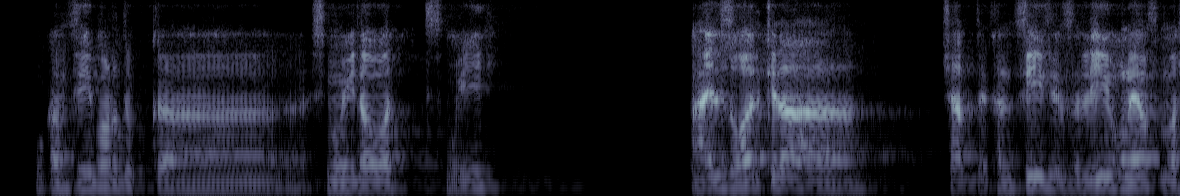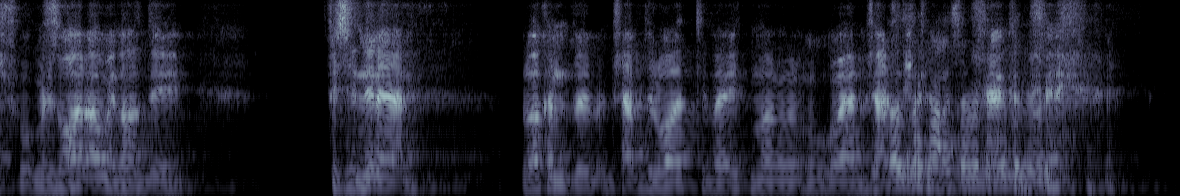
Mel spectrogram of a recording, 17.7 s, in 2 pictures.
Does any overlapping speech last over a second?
Yes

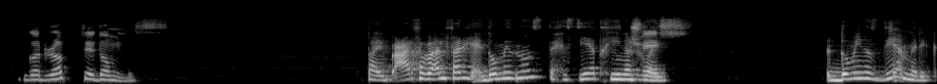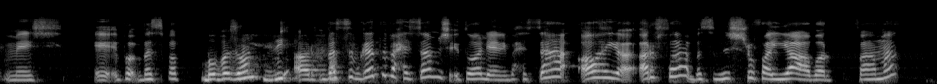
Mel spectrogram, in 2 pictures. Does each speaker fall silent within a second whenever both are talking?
Yes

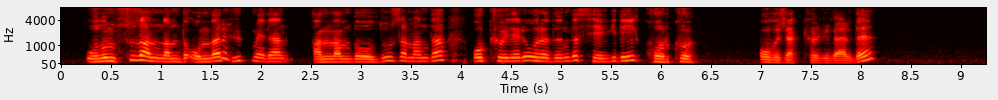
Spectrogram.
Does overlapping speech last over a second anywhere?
No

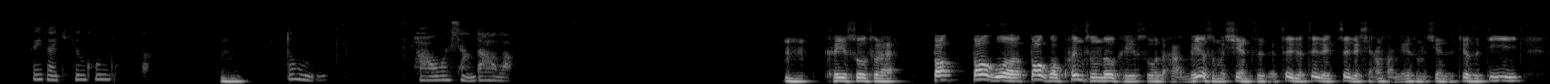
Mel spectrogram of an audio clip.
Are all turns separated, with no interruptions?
Yes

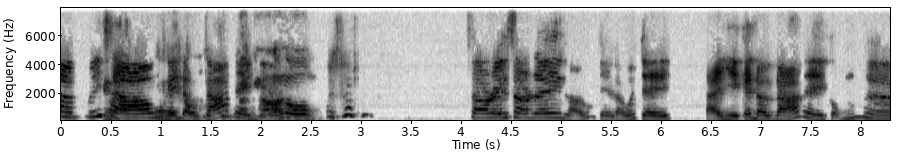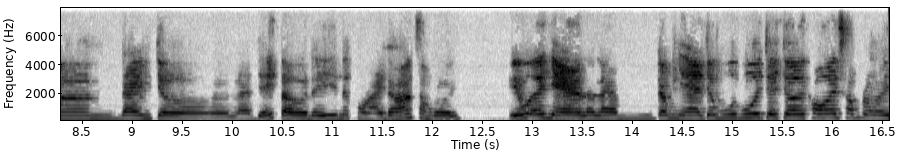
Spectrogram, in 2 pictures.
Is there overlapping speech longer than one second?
Yes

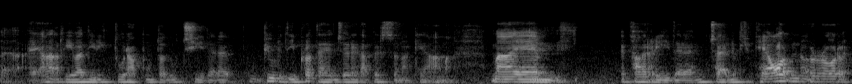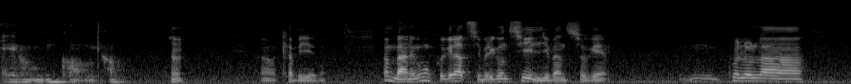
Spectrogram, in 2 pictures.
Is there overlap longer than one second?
No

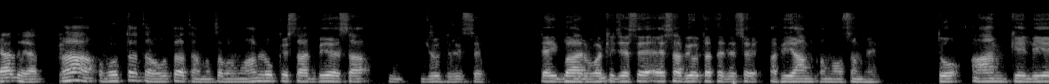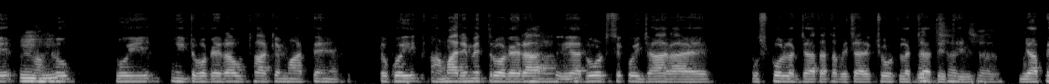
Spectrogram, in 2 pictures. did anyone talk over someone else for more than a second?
No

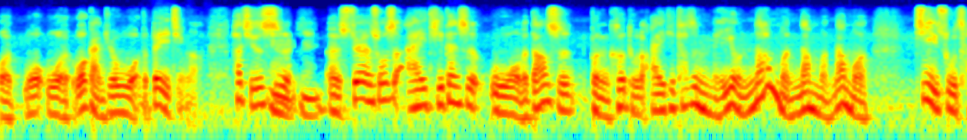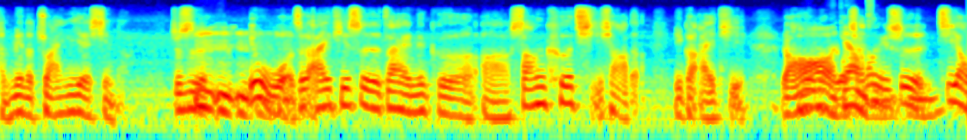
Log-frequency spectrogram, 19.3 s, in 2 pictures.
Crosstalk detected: Yes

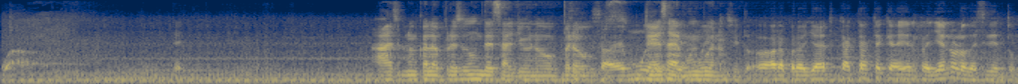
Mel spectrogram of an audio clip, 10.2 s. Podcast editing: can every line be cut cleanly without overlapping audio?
No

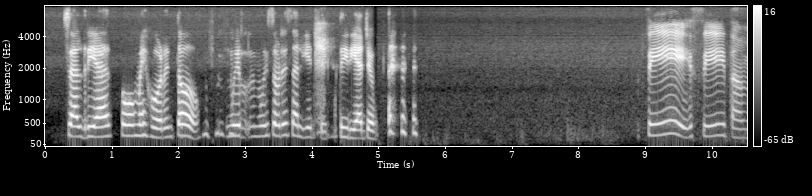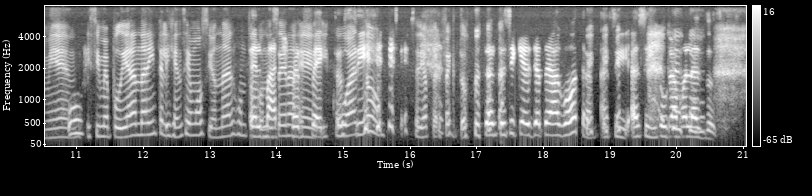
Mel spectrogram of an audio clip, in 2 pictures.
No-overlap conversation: No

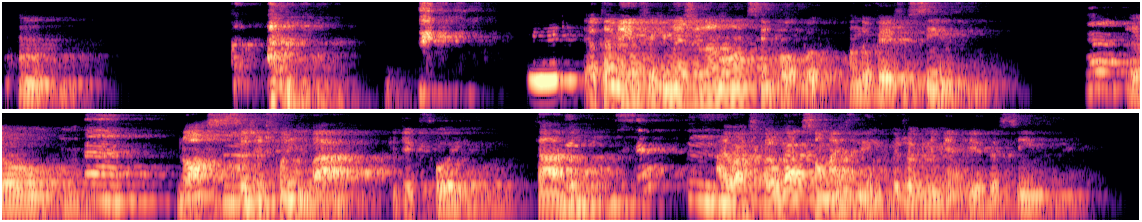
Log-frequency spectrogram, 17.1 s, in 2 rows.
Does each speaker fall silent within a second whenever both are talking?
Yes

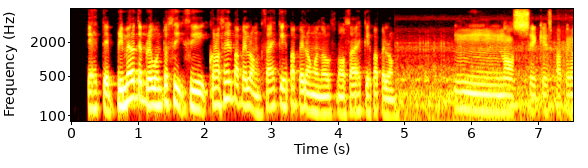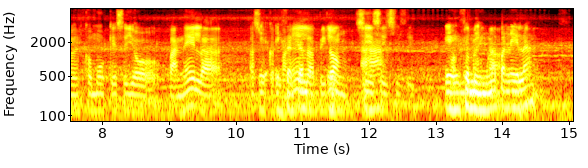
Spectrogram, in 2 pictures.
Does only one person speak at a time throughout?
No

